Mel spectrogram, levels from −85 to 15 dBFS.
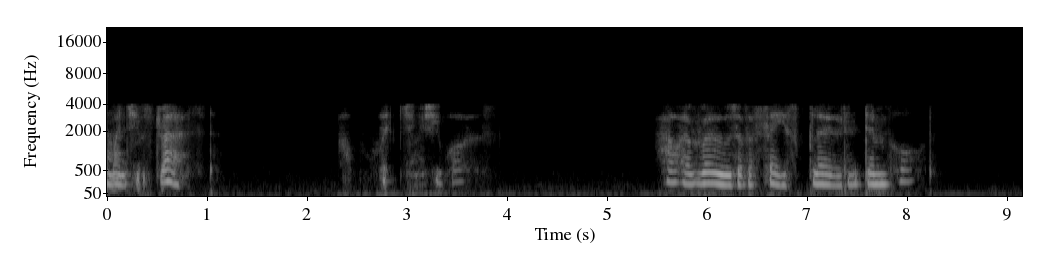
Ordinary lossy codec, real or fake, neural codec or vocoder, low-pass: AAC, 16 kbps; fake; codec, 24 kHz, 3.1 kbps, DualCodec; 7.2 kHz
